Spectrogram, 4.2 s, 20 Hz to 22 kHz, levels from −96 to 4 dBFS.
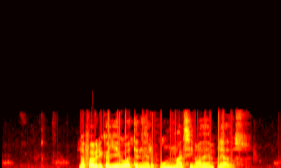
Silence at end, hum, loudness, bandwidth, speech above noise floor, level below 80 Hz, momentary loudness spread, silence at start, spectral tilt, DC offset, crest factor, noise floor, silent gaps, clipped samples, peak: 0.6 s; none; -17 LUFS; 7.8 kHz; 45 dB; -42 dBFS; 9 LU; 1.2 s; -7 dB/octave; under 0.1%; 18 dB; -61 dBFS; none; under 0.1%; 0 dBFS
